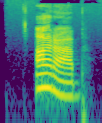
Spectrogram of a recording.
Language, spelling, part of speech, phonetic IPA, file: Russian, араб, noun, [ɐˈrap], Ru-араб.ogg
- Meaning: Arab (by ethnicity)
